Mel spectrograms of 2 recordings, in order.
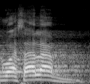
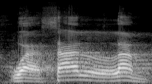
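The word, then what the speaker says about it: وسلم: Bukan sallallahu, tapi sallallahu alaihi wasallam, bukan wasalam. wasallam, pakai tasdid.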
